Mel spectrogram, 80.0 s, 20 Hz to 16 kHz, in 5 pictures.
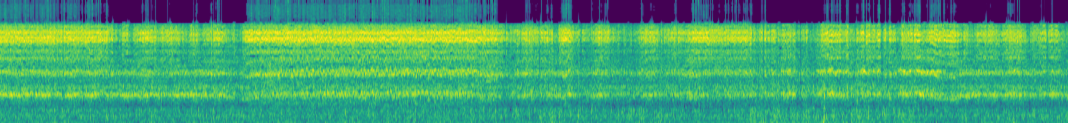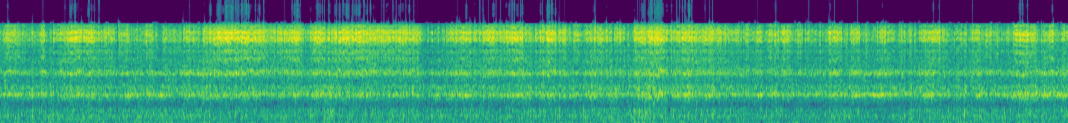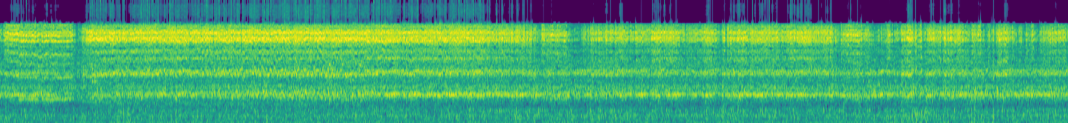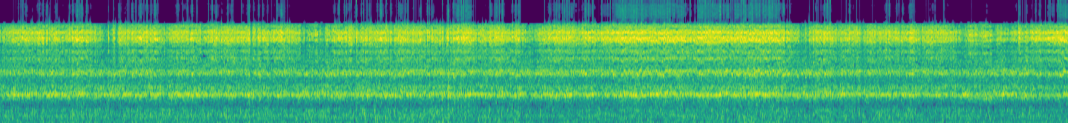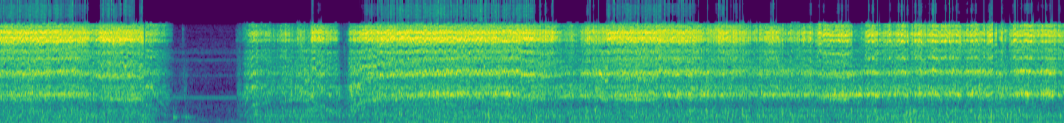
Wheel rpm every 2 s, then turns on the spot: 230, 220, 200, 200, 230, 230, 230, 230, 230, 230, 230, 230, 230, 230, 230, 230, 210, 200, 200, 230, 230, 230, 230, 230, 230, 230, 230, 230, 230, 230, 230, 230, 220, 70, 120, 190, 210, 230, 230, 230.
none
